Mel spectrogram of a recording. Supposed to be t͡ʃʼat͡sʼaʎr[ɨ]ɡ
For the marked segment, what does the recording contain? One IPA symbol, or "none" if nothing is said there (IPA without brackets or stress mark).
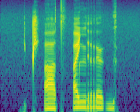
ɨ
